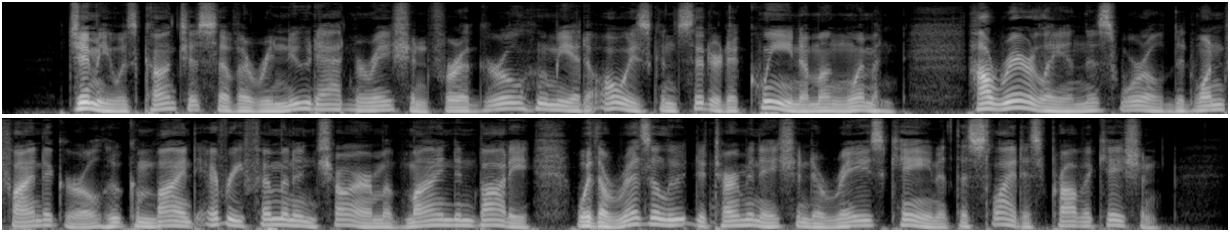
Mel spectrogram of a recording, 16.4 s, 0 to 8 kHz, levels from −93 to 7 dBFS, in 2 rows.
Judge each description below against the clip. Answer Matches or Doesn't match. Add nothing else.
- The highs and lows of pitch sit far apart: Matches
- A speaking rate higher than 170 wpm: Matches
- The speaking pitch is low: Matches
